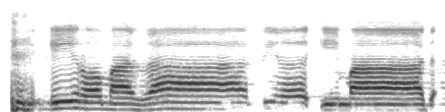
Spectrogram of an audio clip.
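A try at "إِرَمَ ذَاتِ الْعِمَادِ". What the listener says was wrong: Tinggal dilatih ainnya ya. Irama dzatil Cara melatih ain masih ingat kan? A'ari, assalamualaikum, a'ari, an'amta alaihim. A'ari gitu.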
